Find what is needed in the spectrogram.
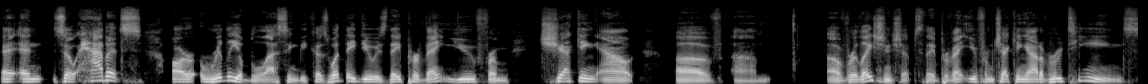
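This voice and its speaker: A man with an ordinary speaking voice talks at medium pitch and a moderate pace, his intonation lively. The recording is very clean, with a silent background and a dry, close sound with no echo. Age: 40s. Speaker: podcast host. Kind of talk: casual chat.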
